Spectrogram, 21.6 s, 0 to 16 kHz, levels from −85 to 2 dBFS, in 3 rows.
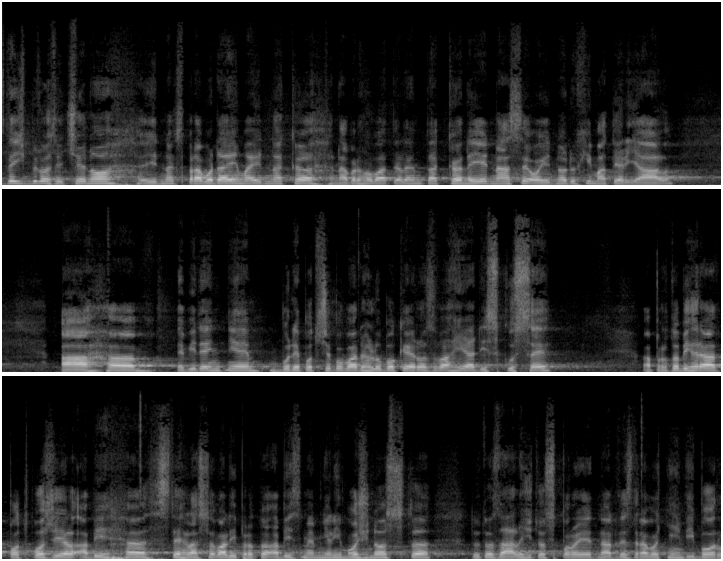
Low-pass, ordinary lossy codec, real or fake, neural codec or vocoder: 14.4 kHz; MP3, 64 kbps; fake; autoencoder, 48 kHz, 128 numbers a frame, DAC-VAE, trained on Japanese speech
